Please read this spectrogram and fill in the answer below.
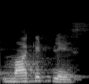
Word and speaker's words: marketplace: first one is Marketplace some people pronounce the word r the letter r in the word but the letter R is silent we will just say Marketplace then Wednesday some people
